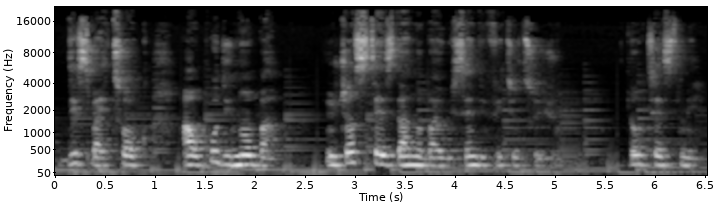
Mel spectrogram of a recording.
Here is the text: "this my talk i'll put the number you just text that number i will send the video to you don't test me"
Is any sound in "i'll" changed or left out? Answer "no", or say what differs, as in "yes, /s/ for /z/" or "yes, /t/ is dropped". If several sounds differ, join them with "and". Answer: yes, /w/ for /l/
